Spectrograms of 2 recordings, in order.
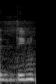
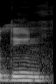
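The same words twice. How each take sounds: First: Said in the usual way. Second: Second दिन drawn out as deen; lengthened vowel. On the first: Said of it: "हास्य स्वर". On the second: Shown as a demonstration. Teacher showing a vowel error, long-ee दिन. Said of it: "दीर्घ स्वर की भांति बोला जाता है".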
